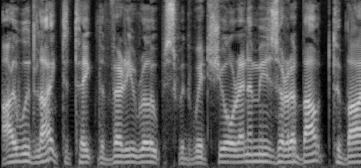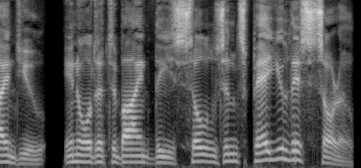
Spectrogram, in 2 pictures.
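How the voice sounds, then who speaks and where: A man slowly reading a devotional prayer aloud in a reverent, measured way. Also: medium pitch, no room sound, studio quality. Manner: slow, reverent, measured recitation.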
